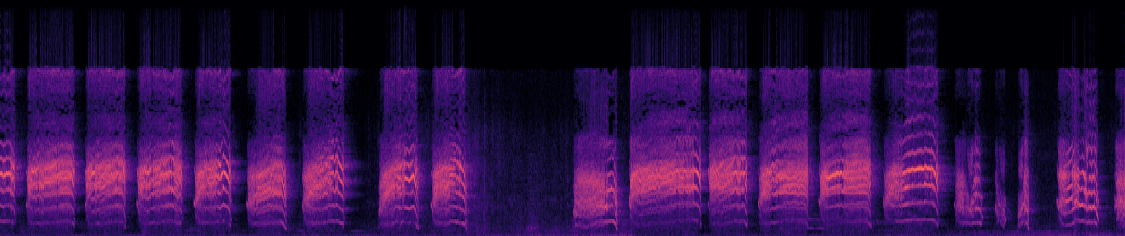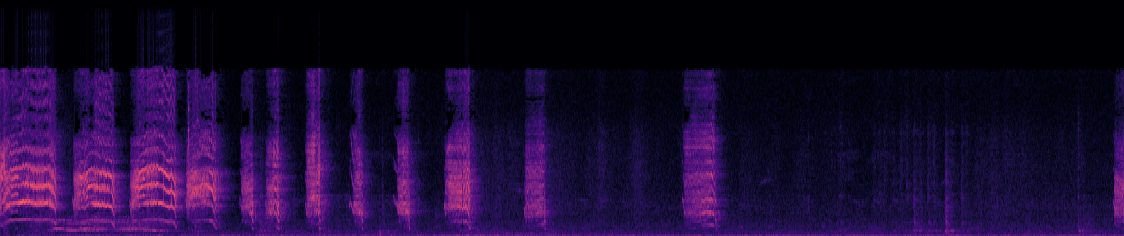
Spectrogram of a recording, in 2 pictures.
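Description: Juvenile long-tailed shrike (cendet) giving loud, harsh begging calls to be fed, about two a second, each a short arching cry. The calls thin out after about twelve seconds, and the last one comes about five seconds before the end.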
